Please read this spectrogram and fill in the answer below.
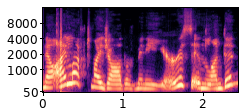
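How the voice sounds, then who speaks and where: The recording is dry and close, with no echo. A woman speaks at a moderate pace in a Wisconsin accent. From US, Wisconsin. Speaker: women's health tech founder. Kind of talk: podcast interview.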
